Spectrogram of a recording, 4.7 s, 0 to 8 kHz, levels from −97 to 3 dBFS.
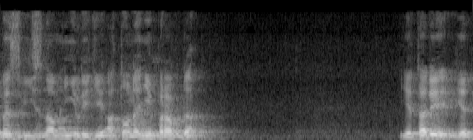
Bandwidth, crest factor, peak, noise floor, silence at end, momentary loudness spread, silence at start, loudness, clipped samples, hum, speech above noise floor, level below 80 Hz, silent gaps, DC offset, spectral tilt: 7.6 kHz; 18 dB; -6 dBFS; -62 dBFS; 0 s; 11 LU; 0 s; -23 LUFS; under 0.1%; none; 40 dB; -68 dBFS; none; under 0.1%; -6.5 dB/octave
